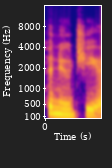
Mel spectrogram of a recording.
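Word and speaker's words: penuche: So, this says commonly pronounced ponucci.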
